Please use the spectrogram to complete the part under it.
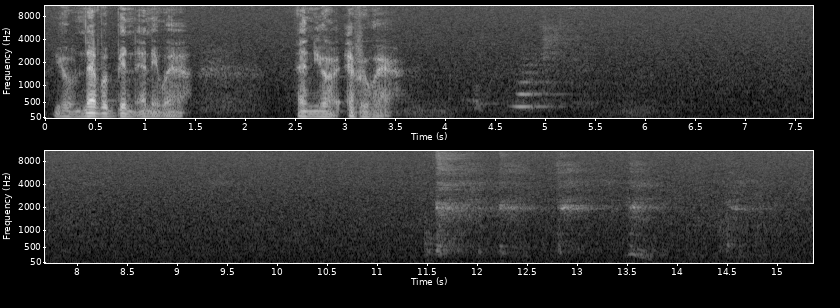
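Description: A middle-aged man speaks calmly and close by, in short phrases with long pauses.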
